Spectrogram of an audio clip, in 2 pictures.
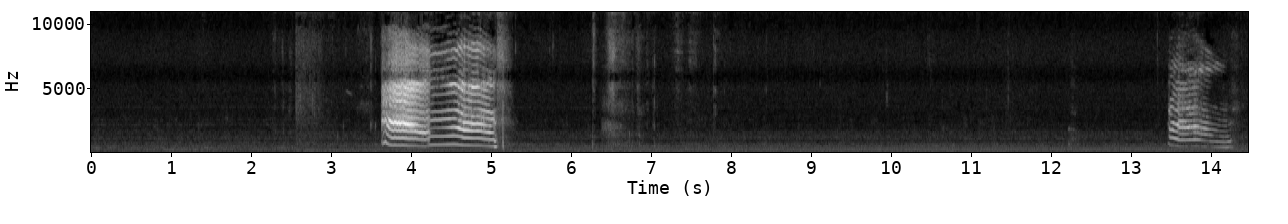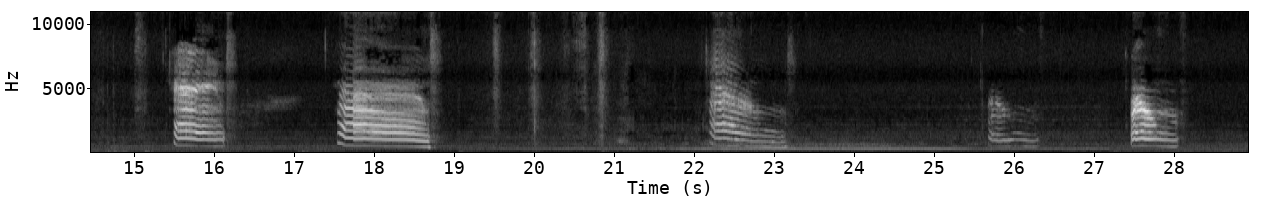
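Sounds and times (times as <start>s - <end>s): low steady hum: 0.0s - 28.9s
cat meowing: 3.6s - 5.2s, 13.5s - 14.4s, 17.6s - 18.8s, 22.2s - 23.2s, 25.6s - 26.4s, 27.4s - 28.2s.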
